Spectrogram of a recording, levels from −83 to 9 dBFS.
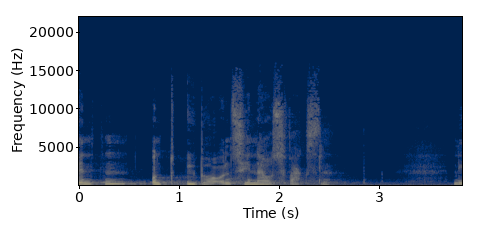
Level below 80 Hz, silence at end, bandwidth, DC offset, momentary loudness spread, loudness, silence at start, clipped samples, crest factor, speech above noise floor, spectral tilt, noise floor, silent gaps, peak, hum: -58 dBFS; 0 s; 15.5 kHz; under 0.1%; 11 LU; -35 LUFS; 0 s; under 0.1%; 20 dB; 25 dB; -5.5 dB/octave; -59 dBFS; none; -16 dBFS; none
